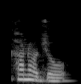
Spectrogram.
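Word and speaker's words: 彼女: learn a new vocabulary word this word is pronounced as kanojo which means she in japanese let's do some practice how would you say she is not a housewife in japanese the answer is kanojo washoku Jameson so let's look at this sentence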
